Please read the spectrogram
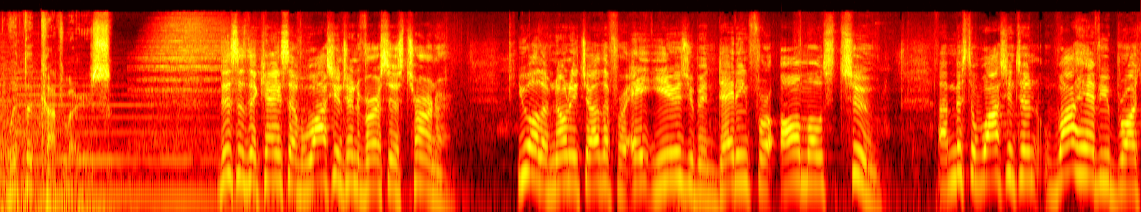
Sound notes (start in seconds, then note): none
